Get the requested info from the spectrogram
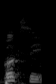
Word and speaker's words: Booksy: How do you say this? Yeah, Booksy. – Booksy. Download that.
